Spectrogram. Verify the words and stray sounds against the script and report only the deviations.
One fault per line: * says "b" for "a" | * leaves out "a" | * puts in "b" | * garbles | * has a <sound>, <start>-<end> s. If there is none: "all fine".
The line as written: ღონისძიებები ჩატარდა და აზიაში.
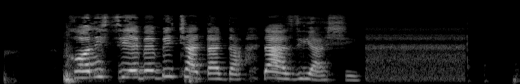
all fine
